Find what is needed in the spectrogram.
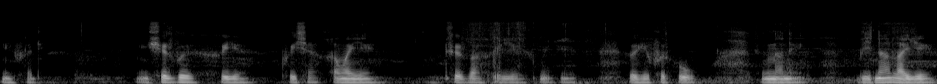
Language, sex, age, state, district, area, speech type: Bodo, male, 45-60, Assam, Baksa, rural, spontaneous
